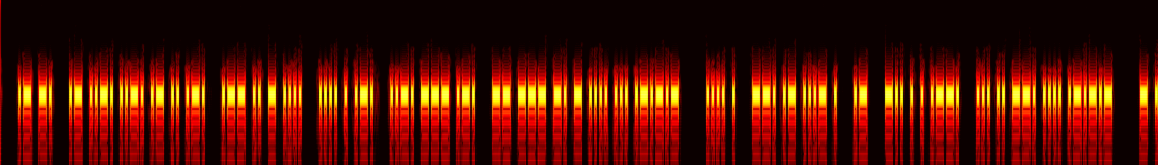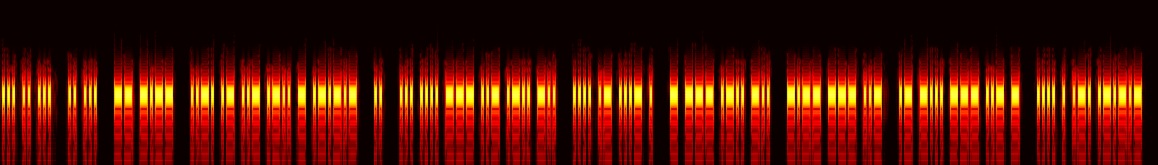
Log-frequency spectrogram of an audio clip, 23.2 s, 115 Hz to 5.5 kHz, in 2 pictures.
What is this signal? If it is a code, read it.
Morse code, heard as a keyed tone, about 46 wpm, 600 Hz. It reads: AN AFFAIR WITH HER FOR MONTHS. HE GAVE A DEEP SIGH. THIS IS MY FAULT. I SHOULD HAVE TOLD YOU ABOUT HER.
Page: Never 47wpm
